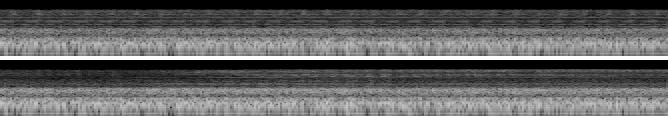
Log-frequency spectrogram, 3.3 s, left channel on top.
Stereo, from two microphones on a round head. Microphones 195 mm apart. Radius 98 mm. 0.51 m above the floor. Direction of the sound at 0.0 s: 50° right (ahead or behind).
